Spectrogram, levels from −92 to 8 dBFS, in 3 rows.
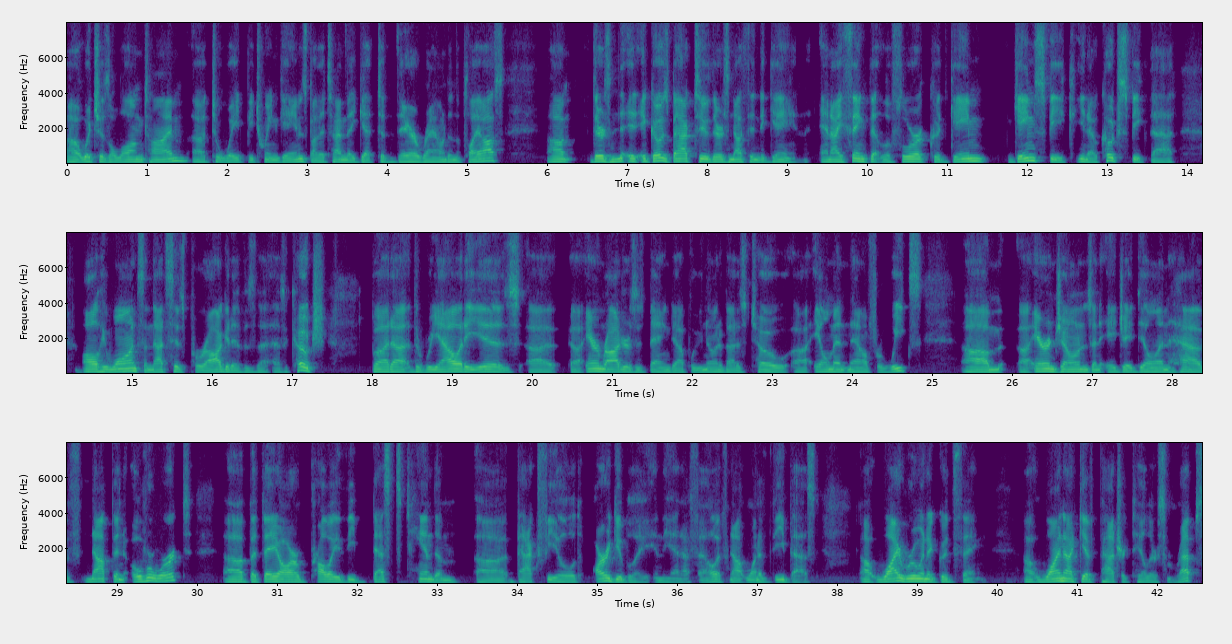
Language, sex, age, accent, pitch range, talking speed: English, male, 40-59, American, 110-130 Hz, 180 wpm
